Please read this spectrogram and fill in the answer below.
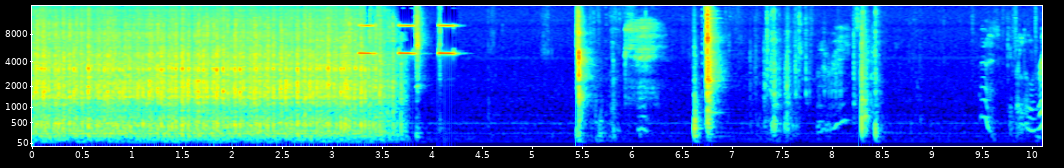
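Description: Breville Sous Chef food processor running with two beets in its peeler. Short timer beeps sound just before the motor stops, about four seconds in, and a few knocks and clicks of the machine's parts being handled follow.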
